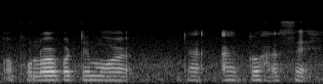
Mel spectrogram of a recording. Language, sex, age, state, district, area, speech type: Assamese, female, 60+, Assam, Lakhimpur, rural, spontaneous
